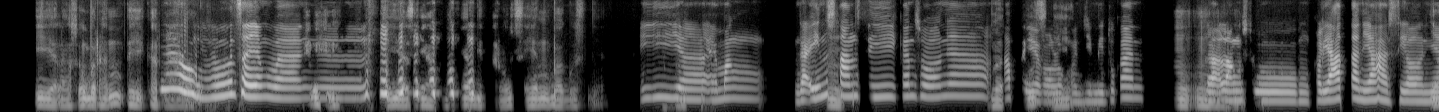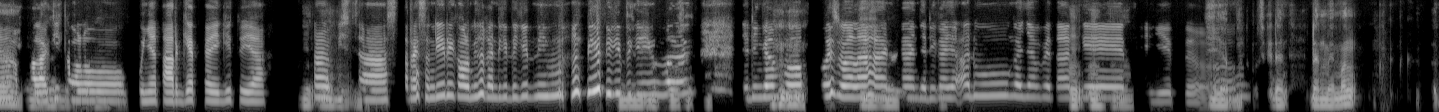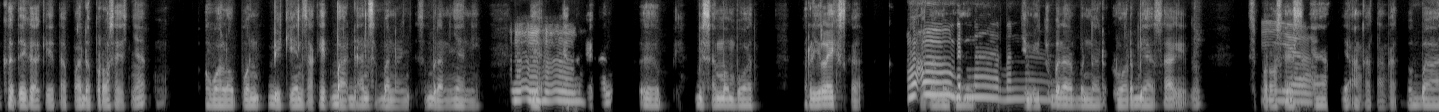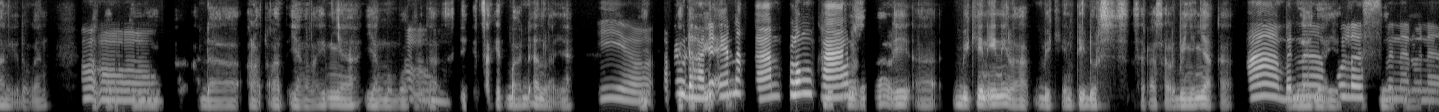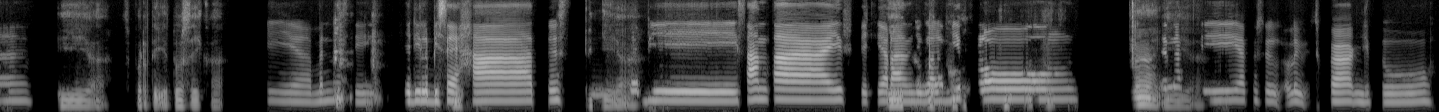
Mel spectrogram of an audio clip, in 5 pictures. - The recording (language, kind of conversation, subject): Indonesian, unstructured, Hobi apa yang membuat kamu merasa lebih rileks?
- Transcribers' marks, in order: chuckle; laugh; static; tapping; laughing while speaking: "nimbrung"; distorted speech; chuckle; other background noise; cough; drawn out: "lebih"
